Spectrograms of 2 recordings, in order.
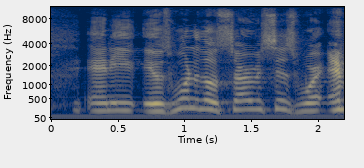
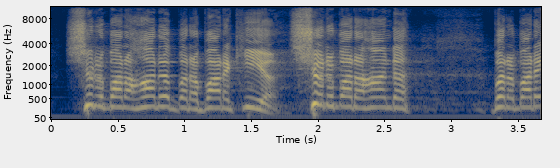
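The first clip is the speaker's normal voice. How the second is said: loud, high mock praying in tongues; faked tongues; 5 semitones higher, 9 dB louder than usual. Friend faking tongues to escape altar call, loud mock chant. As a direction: belt it out as badly faked tongues. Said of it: "I gotta fake it or something".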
